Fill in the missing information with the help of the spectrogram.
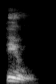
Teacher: Teu é uma sílaba só. Porque eu só tenho uma vogal. Ó. A letra U é uma semivogal.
